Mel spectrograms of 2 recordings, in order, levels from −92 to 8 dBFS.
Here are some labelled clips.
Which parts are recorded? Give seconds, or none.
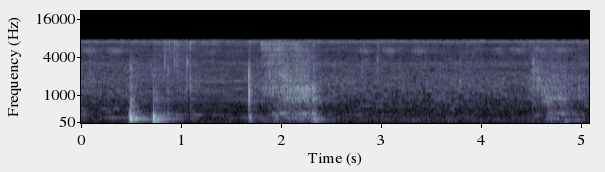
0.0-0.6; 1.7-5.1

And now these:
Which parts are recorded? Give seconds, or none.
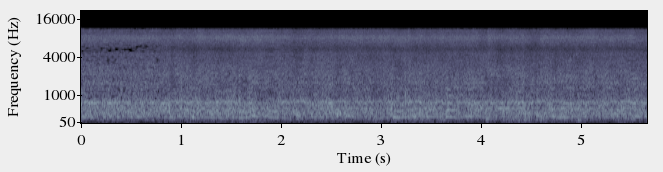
0.0-0.8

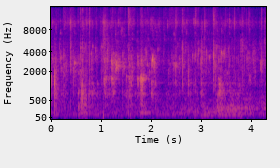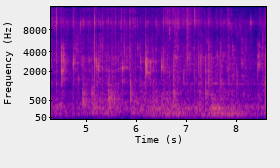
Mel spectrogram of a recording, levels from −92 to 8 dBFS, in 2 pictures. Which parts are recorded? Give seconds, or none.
0.0-4.0; 6.6-8.6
